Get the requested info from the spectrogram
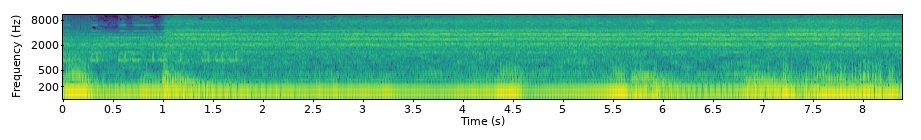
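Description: Live band playing loud, heavy sustained low notes on electric guitar and bass, the notes shifting every few seconds.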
